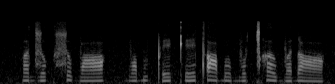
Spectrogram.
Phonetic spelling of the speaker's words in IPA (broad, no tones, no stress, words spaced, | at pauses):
ʌd͡zok sobɑ | bɔɓupʼe kʼe tʼɑɓobo ǀʰʌu̯bʌɗɑ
